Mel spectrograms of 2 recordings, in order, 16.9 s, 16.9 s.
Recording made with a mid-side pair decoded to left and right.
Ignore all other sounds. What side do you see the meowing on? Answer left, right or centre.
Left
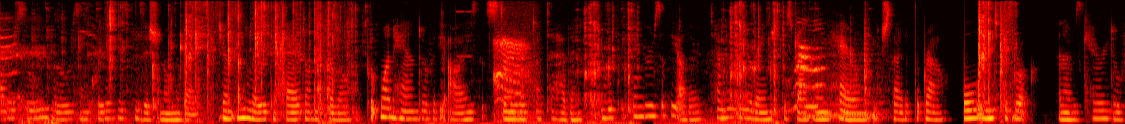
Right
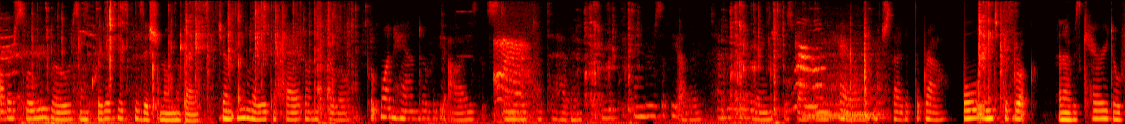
centre.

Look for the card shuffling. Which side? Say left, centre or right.
left.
